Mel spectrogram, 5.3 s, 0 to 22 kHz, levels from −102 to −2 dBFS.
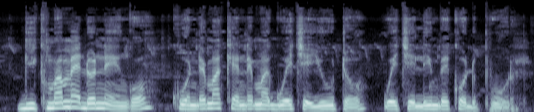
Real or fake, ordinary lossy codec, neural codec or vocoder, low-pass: fake; MP3, 96 kbps; vocoder, 44.1 kHz, 128 mel bands every 512 samples, BigVGAN v2; 19.8 kHz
